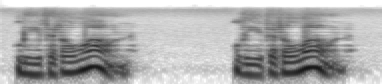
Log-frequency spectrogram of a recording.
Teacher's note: It ends in t. Alone starts with a vowel. That's a flap t.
